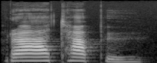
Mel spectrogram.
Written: Ratapu

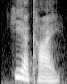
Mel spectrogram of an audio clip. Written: hiakai

